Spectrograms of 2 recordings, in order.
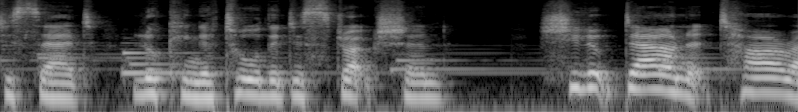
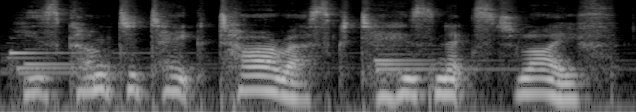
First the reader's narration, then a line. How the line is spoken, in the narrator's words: whispered Merlin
